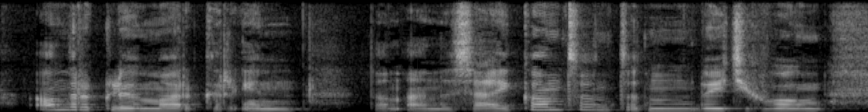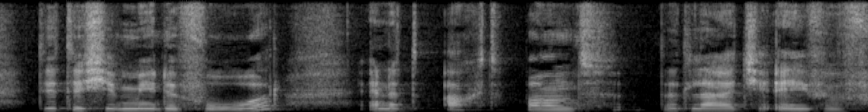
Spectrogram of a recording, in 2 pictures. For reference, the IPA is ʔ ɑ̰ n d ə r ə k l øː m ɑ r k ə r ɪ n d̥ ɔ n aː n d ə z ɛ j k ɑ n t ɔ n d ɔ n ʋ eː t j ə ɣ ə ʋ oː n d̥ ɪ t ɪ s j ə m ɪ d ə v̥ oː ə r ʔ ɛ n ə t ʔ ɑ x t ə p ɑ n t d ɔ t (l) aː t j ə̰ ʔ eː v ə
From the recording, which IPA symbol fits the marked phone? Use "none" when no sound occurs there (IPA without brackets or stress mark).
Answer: l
